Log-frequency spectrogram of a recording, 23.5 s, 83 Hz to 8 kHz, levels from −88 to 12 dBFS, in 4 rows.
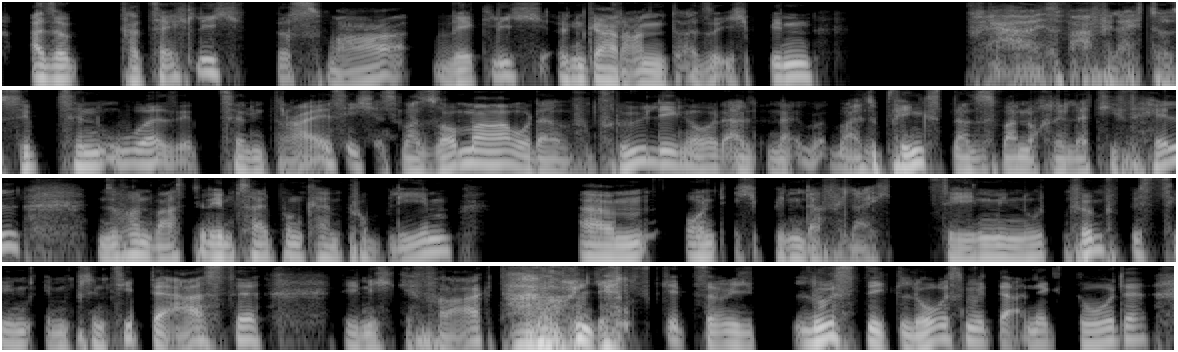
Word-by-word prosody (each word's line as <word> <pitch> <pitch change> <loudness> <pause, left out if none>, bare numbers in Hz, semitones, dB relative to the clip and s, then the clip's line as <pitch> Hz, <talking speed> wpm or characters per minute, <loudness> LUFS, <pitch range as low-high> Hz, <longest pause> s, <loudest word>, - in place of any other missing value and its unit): Also, 125 -1 +5 0.2
tatsächlich, 130 +9 -2 0.2
das - - -7
war - - -4
wirklich 110 +9 -3
'n 120 -2 +1
Garant. 95 -6 +2
Also, - - -6
ich - - -7
bin 135 +1 +4 0.8
ja, - - -6 0.2
es - - -8
war - - -6
vielleicht - - -7
so - - -6
17:00, 130 - 0
17:30, 95 -4 -5
es - - -11
war 95 - -1
Sommer 145 - +3
oder 95 -6 -1
F 85 - -13
Frühling 145 +5 +1
oder 110 -1 -3
a - - -3
n 95 -1 -7
also, 105 -1 -1
Pfingsten, 125 0 +4
also, 100 -2 -1
es 105 +1 -7
war 100 - -1
noch 100 -1 -2
relativ 95 +1 -5
hell. 175 +10 0 0.4
Insofern 110 +3 +1
war's 100 +2 -3
zu - - -3
dem 110 -2 +3
Zeitpunkt 110 -2 -3
kein 100 -2 -4
Problem. 100 - -2 0.6
Ähm, 105 +1 +3 0.2
und 110 +1 0
ich 105 - -12
bin 100 -1 -2
da 90 - -4
vielleicht 85 -1 -11 0.2
10 95 +1 0
Minuten 105 +2 0
5 145 +5 +1
bis 130 - -7
10 115 -2 -2
im 105 -1 -5
Prinzip - - -3
der - - +4
1. 145 -1 +1 0.4
den 100 -2 -3
ich 90 - -5
gefragt - - -4
habe 110 +8 +9
und 135 - +9
jetzt 95 -2 +2
geht's - - -6
nämlich 110 -1 +1 0.2
lustig 130 - +6
los 115 - +3
mit 135 -2 0
der - - -1
Anekdote. 120 +5 -1
110 Hz, 175 wpm, -24 LUFS, 100-130 Hz, 0.8 s, habe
